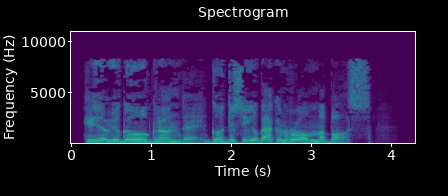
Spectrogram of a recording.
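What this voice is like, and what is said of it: Rich Italian accent, gritty voice. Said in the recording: “spoke with a rich Italian accent and a voice as gritty as sandpaper”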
